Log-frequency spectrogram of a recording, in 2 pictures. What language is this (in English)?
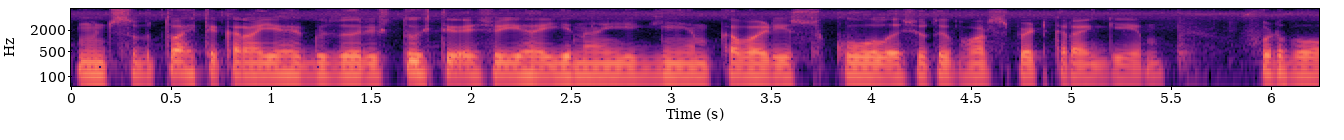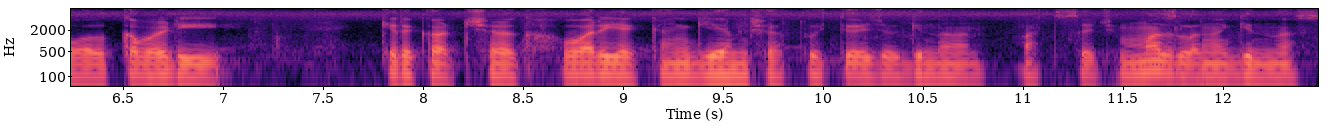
Kashmiri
